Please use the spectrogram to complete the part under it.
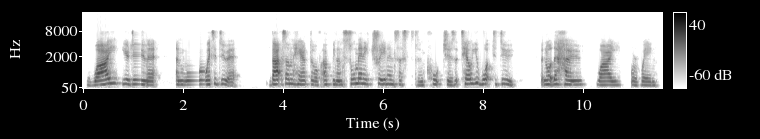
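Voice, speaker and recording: A woman with a Scottish accent shares a personal testimonial on a video call as a webinar participant, speaking with passion and emotion. Her voice sits in the mid range and moves at a measured pace, though the audio quality is poor.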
